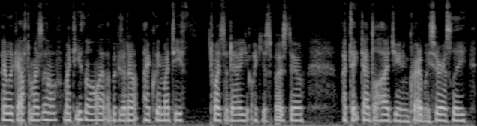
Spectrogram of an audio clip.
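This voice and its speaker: A young man in his twenties with a high-pitched voice, rambling casually to camera in a chatty, self-deprecating ASMR talk on a close mic. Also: completely flat delivery, very fast, vocal fry, darkish tone, no echo. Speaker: ASMR creator. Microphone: close condenser mic.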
